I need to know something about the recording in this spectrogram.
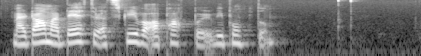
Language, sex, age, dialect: Faroese, female, 15-35, Norðurstreymoy/Eysturoy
